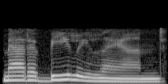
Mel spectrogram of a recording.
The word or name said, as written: Matabeleland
